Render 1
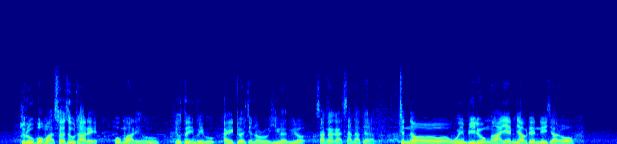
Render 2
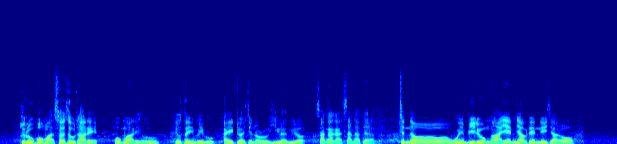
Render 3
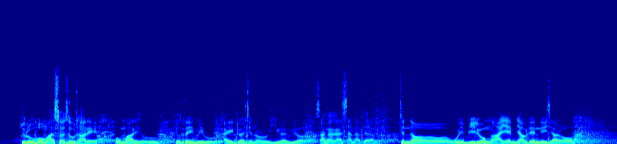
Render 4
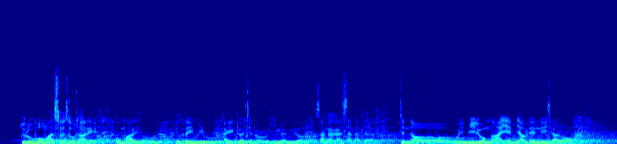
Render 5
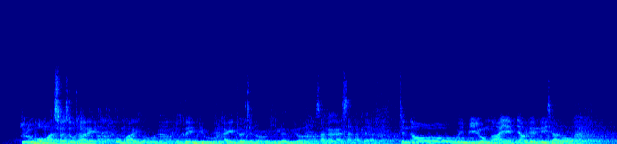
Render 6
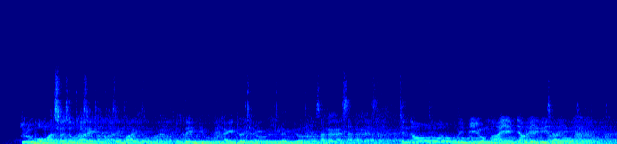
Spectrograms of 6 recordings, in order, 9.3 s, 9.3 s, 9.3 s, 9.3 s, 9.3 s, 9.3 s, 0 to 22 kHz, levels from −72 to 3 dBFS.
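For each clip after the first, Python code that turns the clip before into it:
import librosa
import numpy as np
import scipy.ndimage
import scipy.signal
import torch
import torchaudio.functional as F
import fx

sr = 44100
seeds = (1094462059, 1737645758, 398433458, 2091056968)

y1 = fx.low_shelf(x, sr, hz=90.0, db=11.5)
y1 = F.gain(torch.from_numpy(y1), -2.5).numpy()
y2 = fx.sustainer(y1, sr, db_per_s=24.0)
y2 = F.gain(torch.from_numpy(y2), -8.0).numpy()
y3 = fx.echo_opening(y2, sr, ms=127, hz=400, octaves=1, feedback_pct=70, wet_db=-6)
y3 = F.gain(torch.from_numpy(y3), -1.5).numpy()
y4 = fx.room_shoebox(y3, sr, seeds[0], volume_m3=1000.0, walls='furnished', distance_m=1.9)
y4 = F.gain(torch.from_numpy(y4), -2.5).numpy()
y5 = fx.echo_feedback(y4, sr, ms=431, feedback_pct=55, wet_db=-7.5)
y5 = F.gain(torch.from_numpy(y5), -1.0).numpy()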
